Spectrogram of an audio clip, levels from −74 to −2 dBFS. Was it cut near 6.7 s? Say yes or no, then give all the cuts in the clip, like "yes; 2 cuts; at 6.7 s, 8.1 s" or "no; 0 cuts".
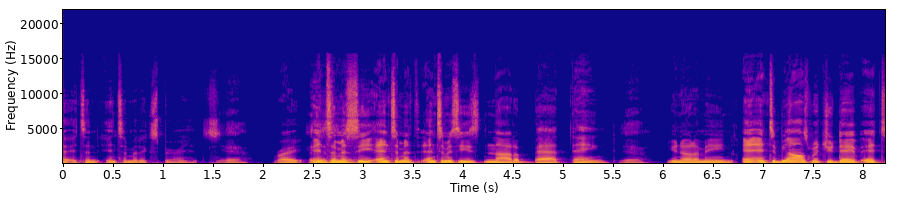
yes; 1 cut; at 6.7 s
